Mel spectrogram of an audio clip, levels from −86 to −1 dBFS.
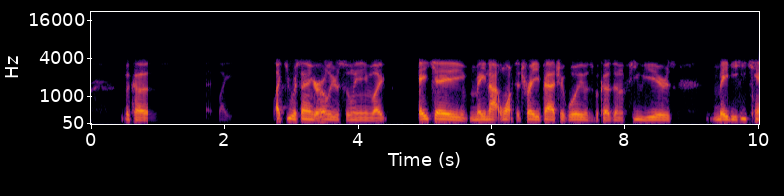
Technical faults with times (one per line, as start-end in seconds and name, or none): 0.85-2.78 audio dropout to a faint residue
3.40-3.65 lost AMR speech frames
7.94-7.99 lost AMR speech frames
